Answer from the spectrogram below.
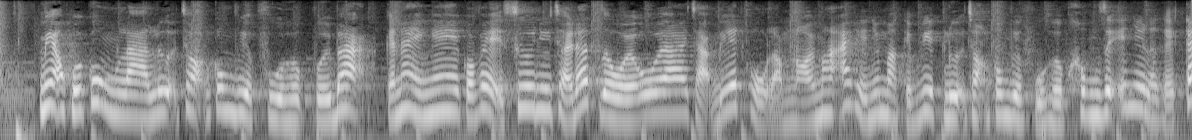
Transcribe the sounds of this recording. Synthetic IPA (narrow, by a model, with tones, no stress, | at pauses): mɛ̰˧˨wku˨˦jkʊ˨˩ŋ͡mlaː˨˩lɨ̰˧˨ət͡ɕɔ̰˧˨nkə˧wŋ͡mvi˨˩ək̚fu˨˩həː˨˩p̚vəː˨˦jɓa̰ː˧˨nkaː˨˦jna˨˩jŋɛ˧kɔ˨˦vɛ˧˩sɨ˧əɲɨ˧t͡ɕaː˨˦jɗə˦˥t̚zo˨˩jʔo˧jʔaː˧jt͡ɕaː˧˩ɓi˦˥ət̚ho˧˩la̰˨˦mnɔ˨˦jma̰ː˧˥jt̪ʰe˨˦ɲɨ˧ŋmaː˨˩kaː˨˦jvi˨˩ək̚lɨ̰˧˨ət͡ɕɔ̰˧˨nkə˧wŋ͡mvi˨˩ək̚fu˨˩ɦəː˨˩p̚xə˧wŋ͡mzḛ˧˥ɲɨ˧laː˨˩kaː˨˦jka˦˥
